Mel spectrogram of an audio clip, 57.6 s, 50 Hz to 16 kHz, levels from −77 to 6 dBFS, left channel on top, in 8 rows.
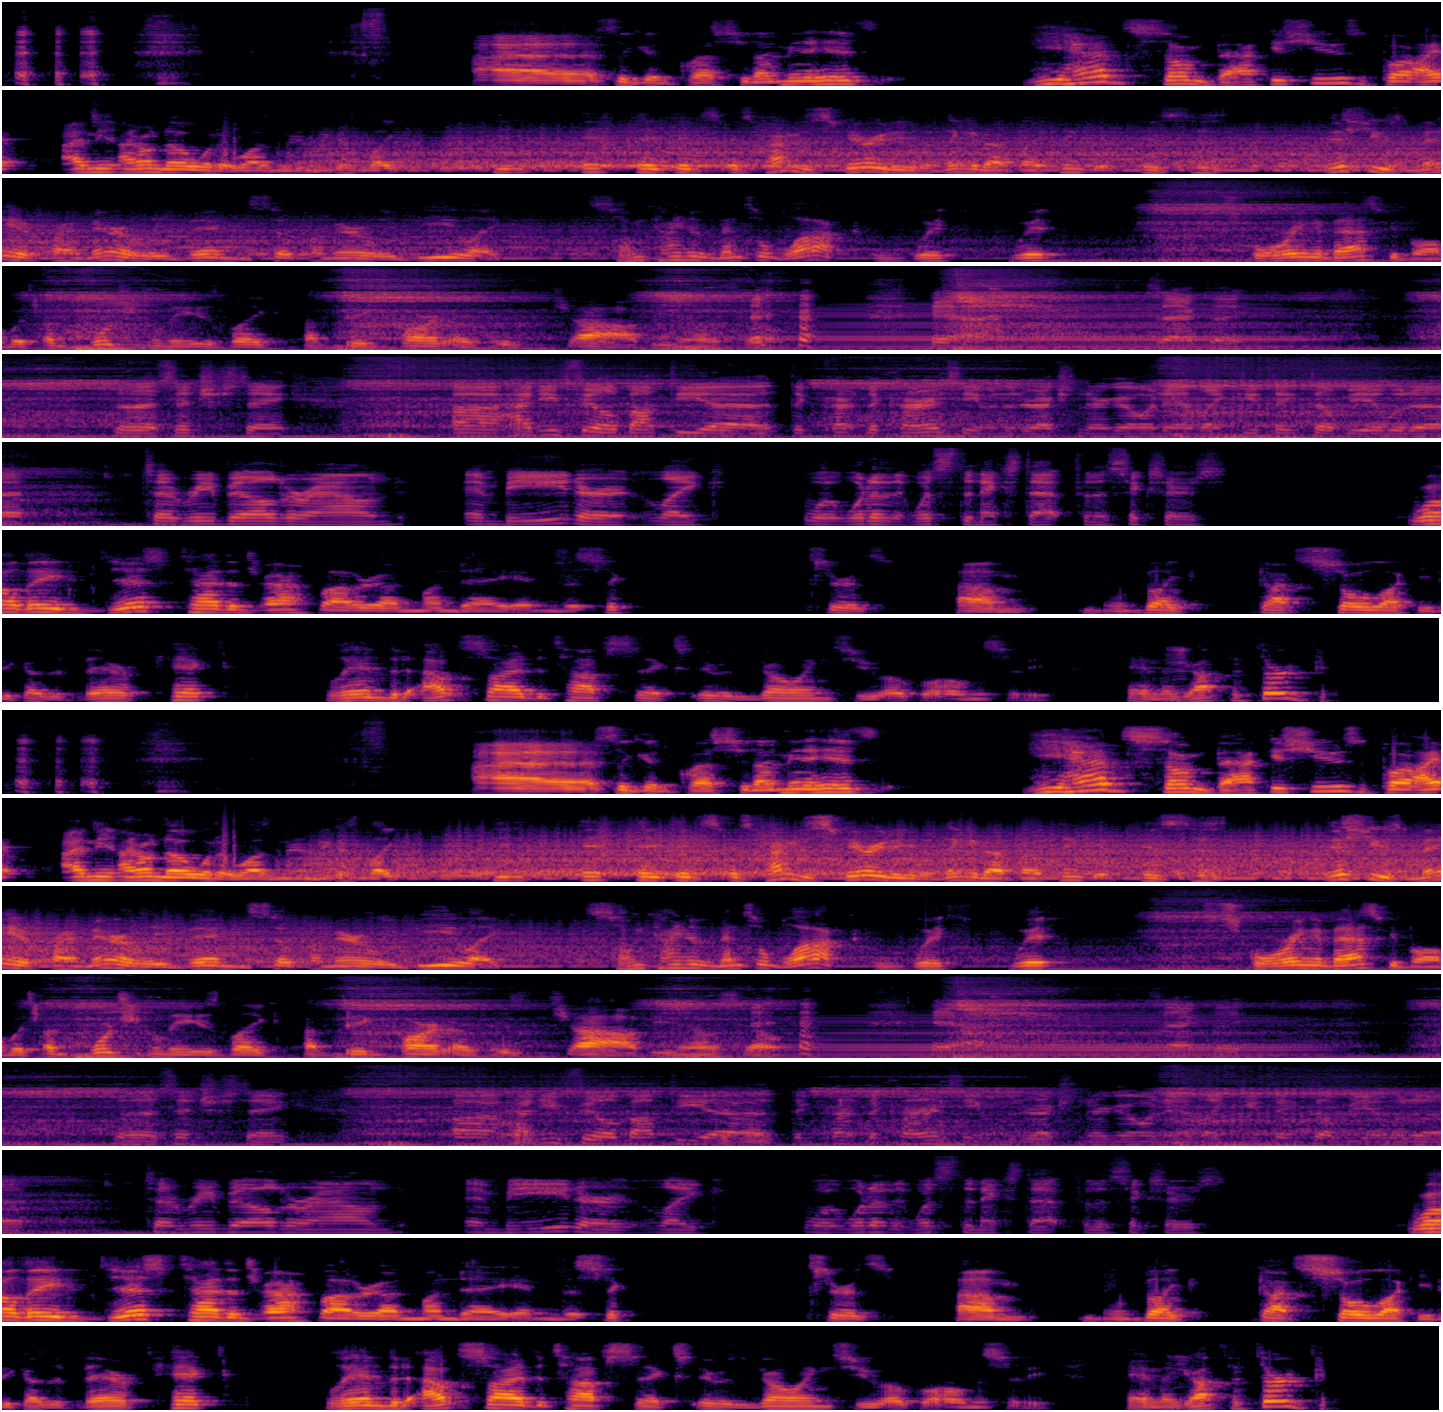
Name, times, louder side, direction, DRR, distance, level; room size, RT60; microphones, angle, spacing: voice 1, 0.1-1.0 1.7-1.9 22.1-22.4 25.3-25.6 25.9-27.8 28.2-28.4 29.3-30.7 31.0-36.1 36.7-37.9 38.3-39.5 40.0-42.1 45.9-46.0 56.2-56.3, left 5 dB, 55° left, 0.6 m, -35 dB
voice 2, 2.4-4.4 5.1-9.2 9.6-13.3 13.8-16.9 17.3-19.1 19.4-19.6 20.4-25.5 32.5-32.6 43.0-46.3 47.2-47.5 47.9-48.3 48.6-49.1 49.5-51.4 52.0-55.6 56.0-57.0, right 4 dB, 35° right, 0.4 m, -23 dB
sound 1, 8.2-20.3, right 4 dB, 85° right, 0.7 m, -33 dB
sound 2, 19.4-37.0, left 2 dB, 15° left, 0.5 m, -36 dB
Wind instrument woodwind instrument, 24.7-28.3, left 1 dB, 90° left, 1.2 m, -42 dB
5.4 x 2.1 x 4.4 m
head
